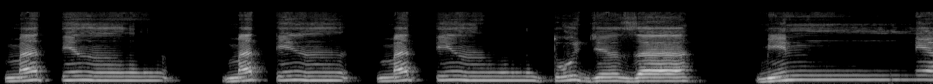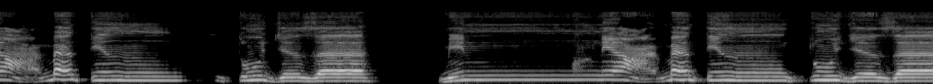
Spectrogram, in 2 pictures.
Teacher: Nun sukunnya berdekatan dengan makharijul huruf ta, da, to. Yang juga merupakan huruf-huruf yang keluar dari ujung lidah. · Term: ikhfa aqrab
